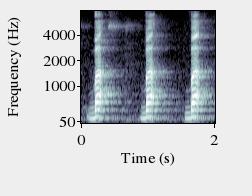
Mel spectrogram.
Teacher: huruf ba ini yaitu yang pertama keluar daripada bunyi bilabial dan oral · ketika ba, mulut kita sering bersentuhan dan keluar daripada mulut, maka disebut bilabial dan oral atau keluar daripada 2 bibir dan mulut.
